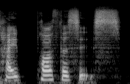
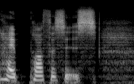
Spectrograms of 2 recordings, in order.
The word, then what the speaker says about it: hypothesis: Following this is sis. Again sis which is just very simple. It uses a short e vowel sound. Before and after it is just a hissing sound.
